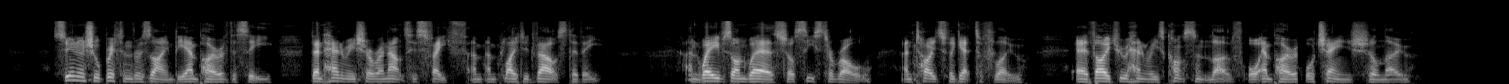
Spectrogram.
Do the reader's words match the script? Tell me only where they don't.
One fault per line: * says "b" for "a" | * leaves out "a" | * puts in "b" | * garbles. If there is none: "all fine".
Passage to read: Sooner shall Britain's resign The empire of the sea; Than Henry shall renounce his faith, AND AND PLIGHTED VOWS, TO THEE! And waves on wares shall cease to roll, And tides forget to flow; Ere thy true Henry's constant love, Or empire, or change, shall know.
all fine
